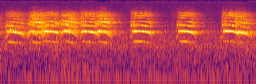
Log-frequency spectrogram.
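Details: Toucan giving loud, harsh, harmonic-rich squawks, each note briefly arched and dropping, delivered in quick runs of three to four with short pauses between bursts, fairly steady rhythm, no other clear sounds.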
